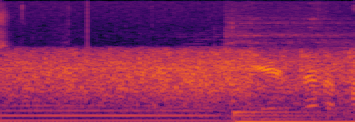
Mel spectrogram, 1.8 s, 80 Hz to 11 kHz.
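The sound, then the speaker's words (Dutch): Steady radio static hisses throughout as Houston waits for Apollo 8 to answer its radio call. It is a dense crackling wash with a low electrical hum underneath that deepens and grows louder near the end. No one speaks. “En je hoort alleen maar... Die ruis.”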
